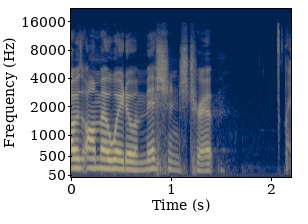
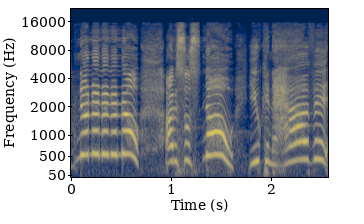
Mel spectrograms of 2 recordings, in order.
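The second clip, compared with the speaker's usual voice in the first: very high, loud string of frantic no's; hammed-up panic, blurt it loud and high; panicked denial; 12 semitones higher, 9 dB louder than usual. Traveler accused by airport officer, retold high-pitched panic.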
